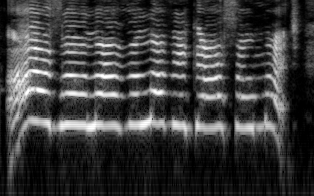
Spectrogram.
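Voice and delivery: squealed high and loud; overflowing, high-pitched gush; squealing love to the fans. Real, not acted. Gushing love to listeners.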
